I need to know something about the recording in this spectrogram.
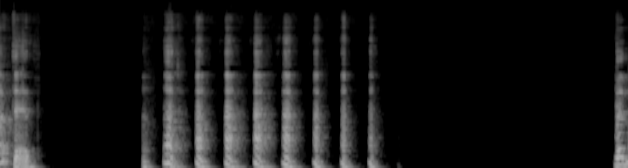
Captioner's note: Ketawa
